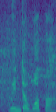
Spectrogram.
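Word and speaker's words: Windawowpa: houses that's spelled w-i-n-d-a-w-o-w-p-a window Whopper laughs a pic of a Whopper burger yeah similar sounds the same yeah absolutely Stephanie people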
